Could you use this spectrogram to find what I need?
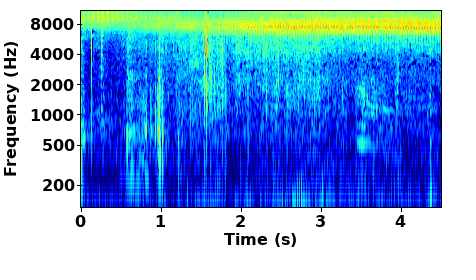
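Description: A metal hive tool knocks and scrapes against wooden frames.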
